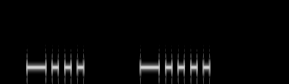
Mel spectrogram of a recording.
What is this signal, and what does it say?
Morse code, heard as a keyed tone, about 19 wpm, 800 Hz. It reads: B 6
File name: Difficult Combos / Difficult Combos-mp3s / NDB NDB6 @18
